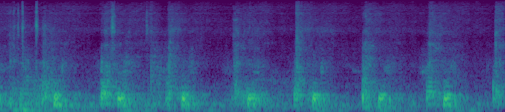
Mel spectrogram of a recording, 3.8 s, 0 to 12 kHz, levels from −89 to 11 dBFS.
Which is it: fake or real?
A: fake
